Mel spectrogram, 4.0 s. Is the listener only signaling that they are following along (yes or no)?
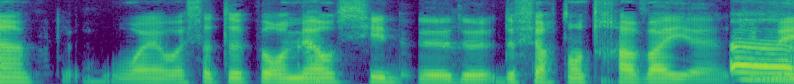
no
